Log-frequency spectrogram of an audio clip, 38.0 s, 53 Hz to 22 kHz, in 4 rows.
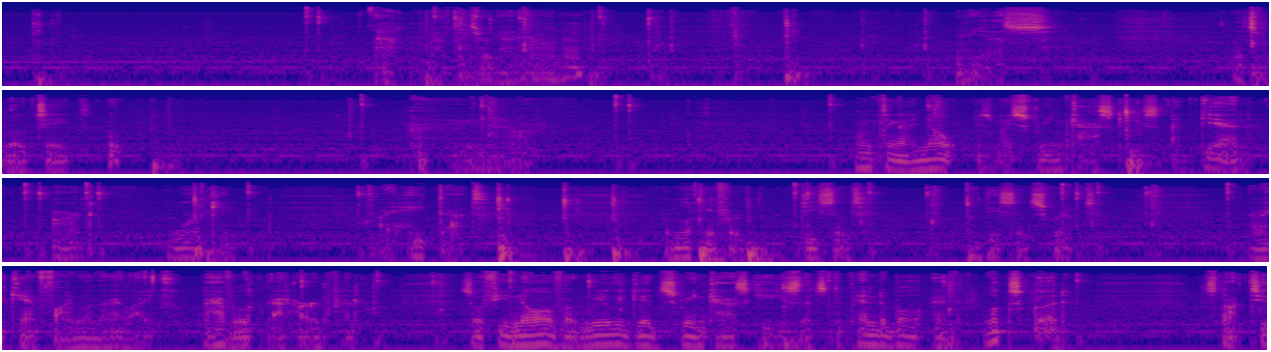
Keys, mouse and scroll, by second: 20.4 n, 20.9 middle click, 22.7 r, 25.5 middle click, 26.3 s, 27.2 middle click, 28.2 click, 31.0 scroll down 4, 31.3 middle click, 32.3 click, 34.4 alt+a, 34.7 middle click, 36.6 middle click.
